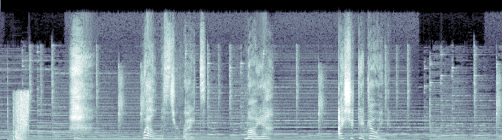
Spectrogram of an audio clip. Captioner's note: sigh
